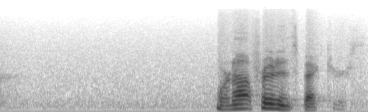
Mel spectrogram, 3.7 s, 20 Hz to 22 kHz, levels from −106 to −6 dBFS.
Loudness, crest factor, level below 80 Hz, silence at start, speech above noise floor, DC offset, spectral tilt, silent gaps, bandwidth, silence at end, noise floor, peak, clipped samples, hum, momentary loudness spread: -34 LUFS; 20 dB; -76 dBFS; 2.15 s; 34 dB; under 0.1%; -8.5 dB/octave; none; 11 kHz; 0.5 s; -67 dBFS; -18 dBFS; under 0.1%; none; 14 LU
